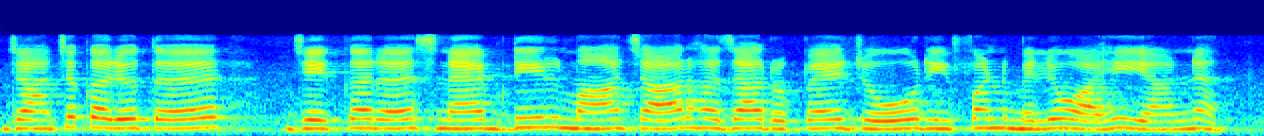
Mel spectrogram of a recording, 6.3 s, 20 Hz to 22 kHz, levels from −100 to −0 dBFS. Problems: none marked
